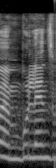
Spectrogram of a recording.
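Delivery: एम्बुलेंस as "em-bu-lens"; the habitual "em-bu-lens"; common wrong way. Shown as a demonstration. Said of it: "आज तक हम लोग".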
